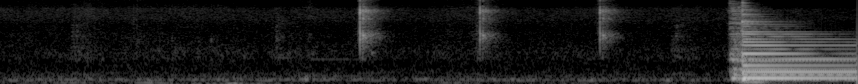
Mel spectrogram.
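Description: Three soft, evenly spaced clicks, then a single note plucked on a classical guitar's open B (second) string near the end, ringing on.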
